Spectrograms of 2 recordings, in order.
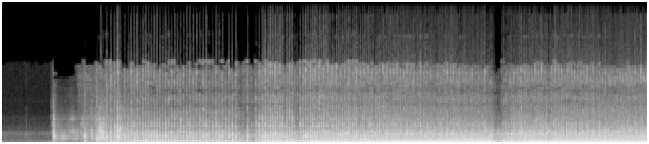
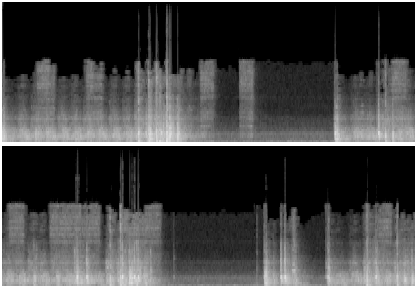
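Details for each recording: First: Reliant Robin on its first start attempt, once fuel has been added. It cranks, catches within a second and keeps running, climbing and falling with throttle blips and pulling cleanly with no misses. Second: Reliant Robin on first start attempt: several short cranking bursts with quiet gaps and no firing; engine getting no fuel, later fuel poured in.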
